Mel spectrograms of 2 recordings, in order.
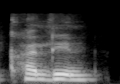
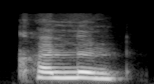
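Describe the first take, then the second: First: Kalin with an ee sound at the end; wrong vowel. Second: Kalın with schwa-like second vowel; dotless ı. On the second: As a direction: say kalın with a dull ı, not ee. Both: Shown as a demonstration. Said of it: "We don't say kalin".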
